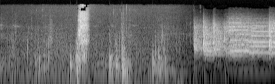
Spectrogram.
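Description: Thuds and knocks of footsteps and handling on a wooden dock, with one sharp knock about a second in. Background music with guitar starts suddenly about three seconds in.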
